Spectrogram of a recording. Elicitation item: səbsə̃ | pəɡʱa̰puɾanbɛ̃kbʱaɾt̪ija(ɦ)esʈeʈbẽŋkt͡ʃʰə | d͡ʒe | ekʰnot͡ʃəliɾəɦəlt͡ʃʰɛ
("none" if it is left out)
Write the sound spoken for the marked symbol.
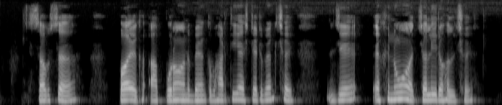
none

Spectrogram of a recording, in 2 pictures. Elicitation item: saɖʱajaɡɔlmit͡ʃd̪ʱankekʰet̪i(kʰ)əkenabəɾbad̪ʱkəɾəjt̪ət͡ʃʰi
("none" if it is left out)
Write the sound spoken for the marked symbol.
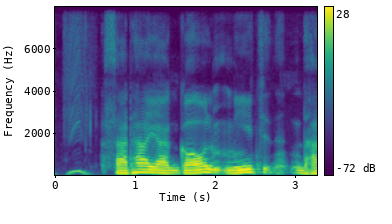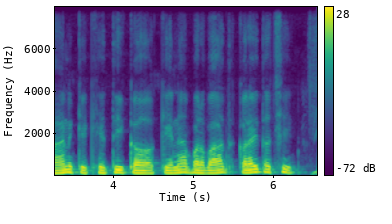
k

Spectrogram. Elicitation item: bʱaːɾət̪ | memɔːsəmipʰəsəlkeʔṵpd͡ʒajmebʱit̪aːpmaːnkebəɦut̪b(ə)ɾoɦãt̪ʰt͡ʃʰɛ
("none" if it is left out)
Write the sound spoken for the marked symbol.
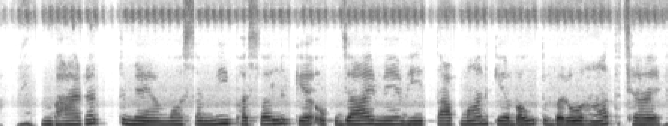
ə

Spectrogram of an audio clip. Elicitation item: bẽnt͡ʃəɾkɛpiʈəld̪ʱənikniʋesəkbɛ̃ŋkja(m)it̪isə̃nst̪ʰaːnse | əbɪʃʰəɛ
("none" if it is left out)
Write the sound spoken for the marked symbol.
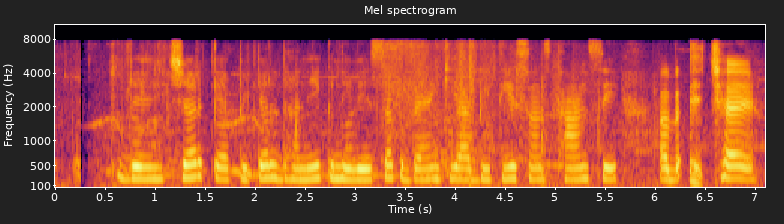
b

